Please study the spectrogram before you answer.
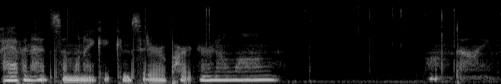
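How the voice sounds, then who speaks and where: A woman voicing a centuries-old vampire lover in an ASMR romantic roleplay, soft, breathy and often whispering, intimate and gentle, with formal wording. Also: mid-range voice, monotone, moderate pace. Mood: tender, vulnerable. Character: centuries-old female vampire lover, tender, protective, self-assured.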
